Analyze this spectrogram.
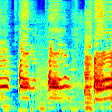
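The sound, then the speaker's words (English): A dog barks repeatedly in short, loud, harmonic yelps, about four or five barks in quick succession with brief gaps, heard on its own. “That dog is how my eye is, right? Imagine this dog is this eye.”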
